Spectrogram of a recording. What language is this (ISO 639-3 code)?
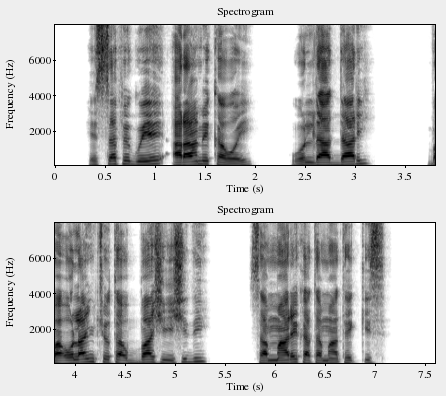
gof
